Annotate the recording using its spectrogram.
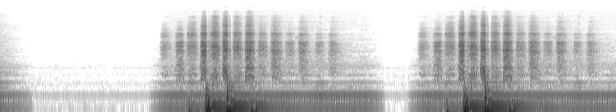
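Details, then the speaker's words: Cheyne-Stokes respiration, described as resulting from cardiac damage, demonstrated in a heart failure lecture: bursts of quick breaths gradually increasing then gradually decreasing, preceded and followed by periods of apnea. "however chain stocks pattern is gradual increase followed by gradual decrease and here's how it sounds like"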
